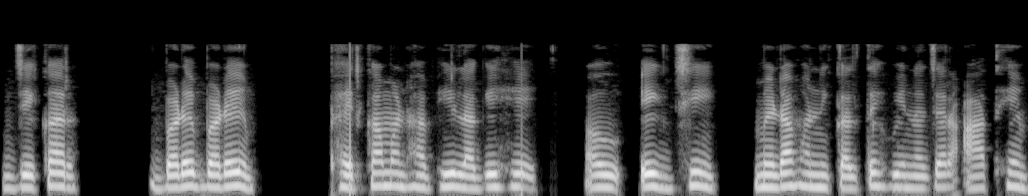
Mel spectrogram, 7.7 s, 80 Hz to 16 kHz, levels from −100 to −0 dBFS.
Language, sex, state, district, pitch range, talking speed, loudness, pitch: Chhattisgarhi, female, Chhattisgarh, Jashpur, 185-210 Hz, 140 wpm, -18 LUFS, 200 Hz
